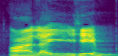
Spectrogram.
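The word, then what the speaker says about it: عليهم: Alaihim. Lai sifat lin lentur lemas tidak boleh disentak tidak diboleh dipanjangkan alaiim itu salah ya alaihim seperti itu bacanya alaihim alaihim min kulli bab mim mati alaihim Min mim mati bertemu dengan mim.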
